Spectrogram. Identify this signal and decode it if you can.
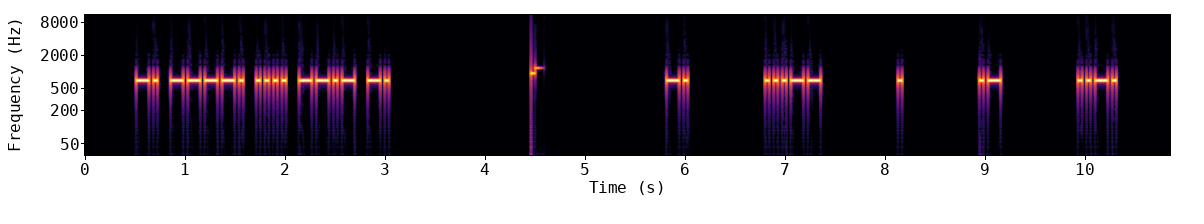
Morse code, heard as a keyed tone, about 28 wpm, spaced as for 14 wpm, 700 Hz. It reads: N9HQN N3EAF
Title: USA Call Signs - 6x Character Spacing - 28wpm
